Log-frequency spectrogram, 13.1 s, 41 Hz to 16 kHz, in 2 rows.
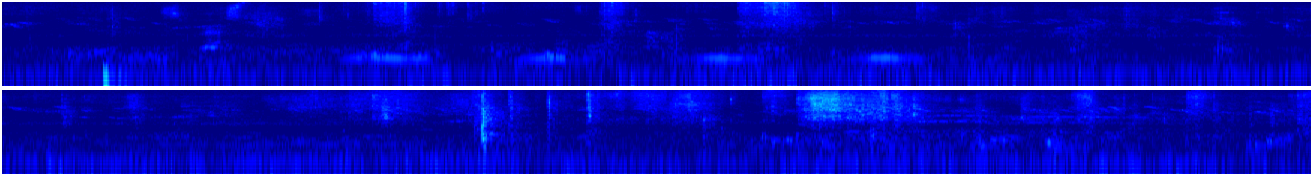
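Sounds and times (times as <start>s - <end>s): dove cooing: 0.0s - 6.0s, 10.3s - 11.8s.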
